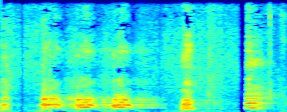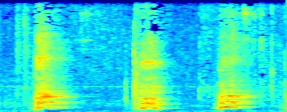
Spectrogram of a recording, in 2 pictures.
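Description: A greyhound barks in short, sharp bursts, some doubled, spaced irregularly about a second apart.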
